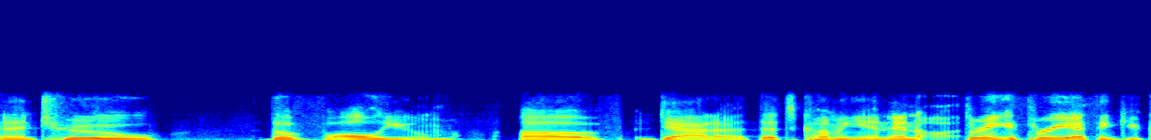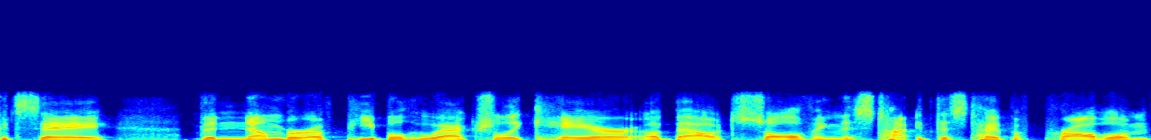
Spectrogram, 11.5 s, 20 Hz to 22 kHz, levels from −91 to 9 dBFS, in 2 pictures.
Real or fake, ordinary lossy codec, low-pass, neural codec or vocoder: real; Opus, 16 kbps; 7.2 kHz; none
